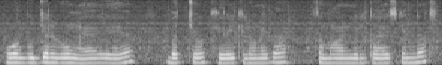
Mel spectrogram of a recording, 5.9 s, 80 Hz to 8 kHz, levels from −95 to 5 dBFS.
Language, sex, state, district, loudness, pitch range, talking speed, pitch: Hindi, male, Uttar Pradesh, Saharanpur, -16 LUFS, 160-175 Hz, 140 wpm, 165 Hz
